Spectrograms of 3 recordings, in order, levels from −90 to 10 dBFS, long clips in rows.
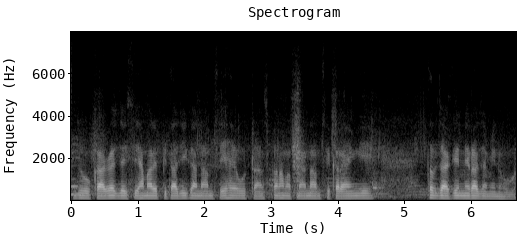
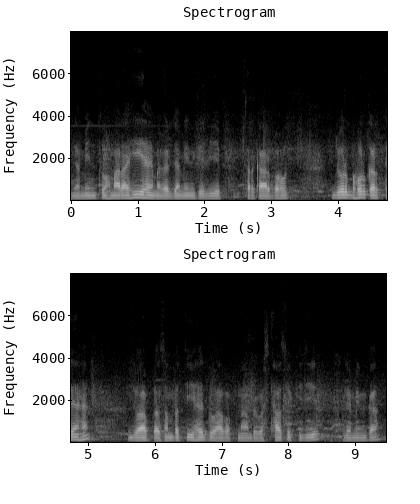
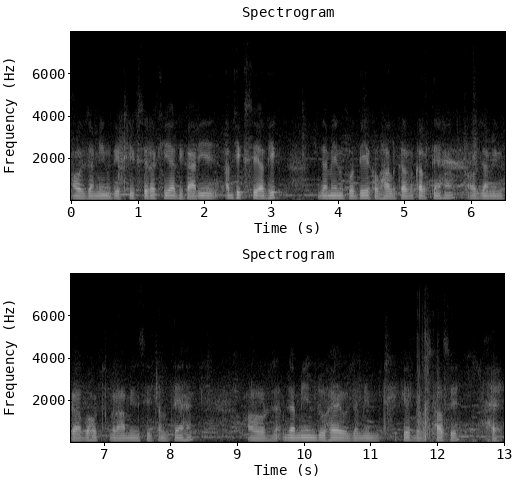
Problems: constant background noise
